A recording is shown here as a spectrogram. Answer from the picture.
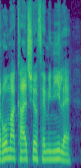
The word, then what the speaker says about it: Roma Calcio Femminile: Das, was du mir geschickt hattest, heißt ja Roma Calcio Femminile. – Genau, so wird es ja so. ausgesprochen wahrscheinlich. Ja. – Oder ah. verbessere mich. – Nein, nein, das, das passt schon.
